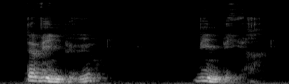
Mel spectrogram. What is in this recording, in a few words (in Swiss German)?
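"winbur", Alsatian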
